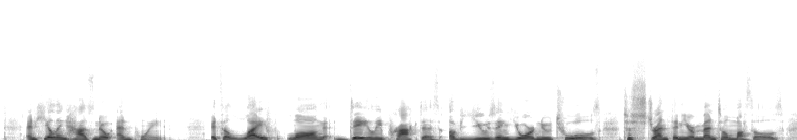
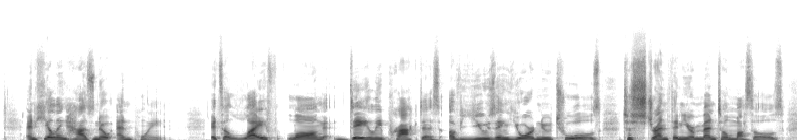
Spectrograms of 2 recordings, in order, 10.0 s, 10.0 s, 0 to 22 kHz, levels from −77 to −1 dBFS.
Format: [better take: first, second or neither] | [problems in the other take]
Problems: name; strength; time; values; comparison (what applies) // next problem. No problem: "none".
second | muffled; very; fading above 4 kHz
